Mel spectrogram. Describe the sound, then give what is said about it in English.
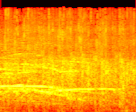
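Audience applause at a live quiz night in Manchester: a dense, unbroken wash of many hands clapping that stays loud and even for the whole stretch. “A round of applause for the quizmaster,”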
